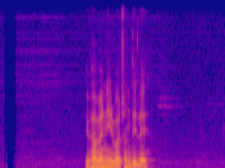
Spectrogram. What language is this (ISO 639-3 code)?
ben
